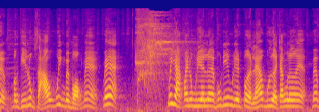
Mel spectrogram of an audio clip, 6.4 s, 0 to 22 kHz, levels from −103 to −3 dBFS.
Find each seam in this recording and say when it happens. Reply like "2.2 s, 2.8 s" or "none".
none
